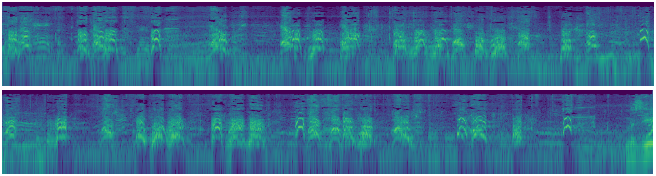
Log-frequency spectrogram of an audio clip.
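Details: Sustained barking by a stock-coat German Shepherd, dozens of punchy barks in rhythmic clusters of two to four, with brief quieter spells between clusters.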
